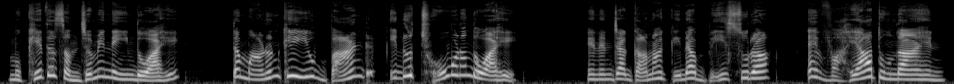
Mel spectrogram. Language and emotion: Sindhi, disgusted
